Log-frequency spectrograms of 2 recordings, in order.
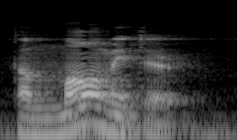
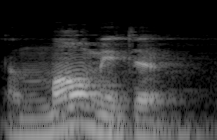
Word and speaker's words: thermometer: For example, thermometer, thermometer. Here, ma is just before meter, therefore it has received the stress.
